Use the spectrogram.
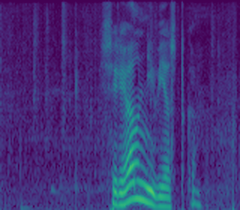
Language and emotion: Russian, neutral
